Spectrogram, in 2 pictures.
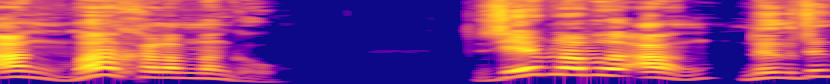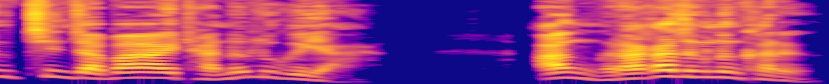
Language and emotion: Bodo, angry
